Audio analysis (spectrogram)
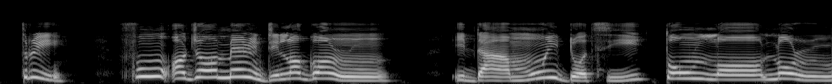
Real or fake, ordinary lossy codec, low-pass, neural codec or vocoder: real; none; 7.2 kHz; none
